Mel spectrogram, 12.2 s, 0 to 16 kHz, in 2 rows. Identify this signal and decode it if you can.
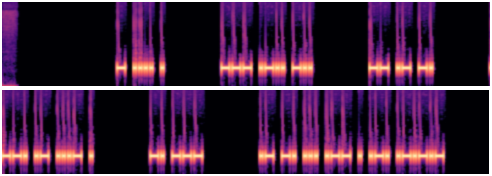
Morse code, heard as a keyed tone, about 36 wpm, 700 Hz. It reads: THE OLD MAN GAVE NO ANSWER.
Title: 3x Word-Spacing - Sentences from Top 500 Words - 35wpm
